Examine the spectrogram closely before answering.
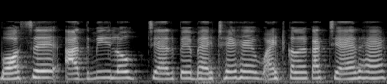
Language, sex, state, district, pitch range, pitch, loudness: Hindi, female, Gujarat, Valsad, 265-295 Hz, 285 Hz, -17 LUFS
